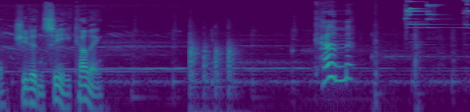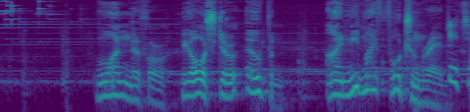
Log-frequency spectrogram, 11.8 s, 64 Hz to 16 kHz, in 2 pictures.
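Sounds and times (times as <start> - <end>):
speech: 0.0 - 1.4, 4.0 - 4.5, 5.1 - 5.4, 7.1 - 11.7
solid knocks on a fortune teller's wooden door: 2.4 - 3.1.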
